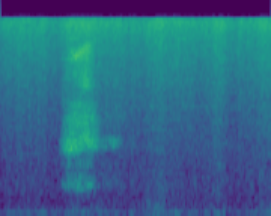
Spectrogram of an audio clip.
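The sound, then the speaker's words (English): A single short, sharp intake of breath taken as a deep breath in, faint and breathy, heard alone with quiet around it. “Let's take a deep breath.”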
